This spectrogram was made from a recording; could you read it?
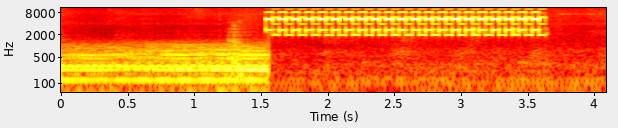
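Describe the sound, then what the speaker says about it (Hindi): A telephone rings in a tense domestic scene, a bright electronic trill repeating in rapid pulses for about two seconds before cutting off, loud and alone after a low tonal sound fades out. "फोन बज रहा है, फोन उठाओ।"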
